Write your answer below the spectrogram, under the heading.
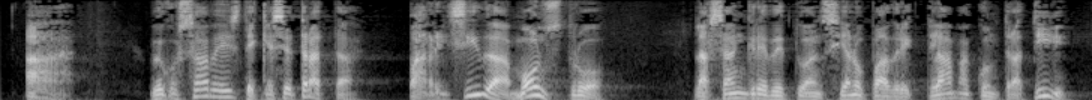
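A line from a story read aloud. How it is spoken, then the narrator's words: Commissioner roaring. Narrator (Spanish): rugió la voz del comisario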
